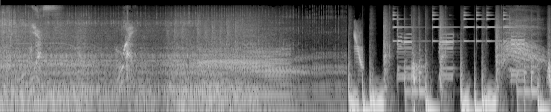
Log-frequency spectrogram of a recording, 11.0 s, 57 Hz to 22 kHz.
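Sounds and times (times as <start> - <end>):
dirt bike engine revving: 2.7 - 7.0.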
